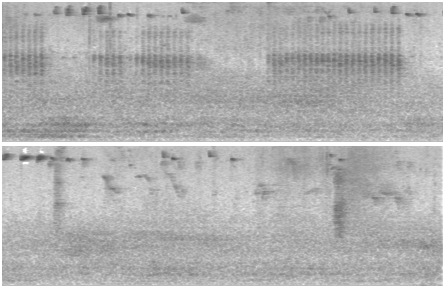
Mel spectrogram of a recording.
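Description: Small birds calling: repeated short high chirps throughout, with two stretches of a fast buzzy trill in the first half and a few short slurred notes later.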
